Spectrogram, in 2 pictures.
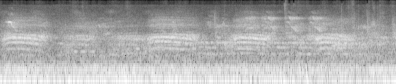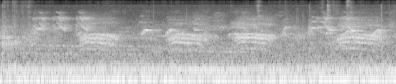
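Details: Caged Alexandrine parakeet playing on a cage with a green ringneck: a long run of loud, raspy, rhythmic squawks repeated roughly every half second to second, some higher and sharper, with a constant low hum beneath.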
